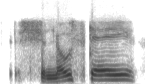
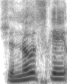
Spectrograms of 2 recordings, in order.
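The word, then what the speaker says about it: Shinnosuke: I'll let you tell me how to pronounce it. All right, I believe I have it finally. It's Shinosuke Ogasawara. Okay. Ogasawara. What do we need to Ogasawara. know here? Shinosuke Ogasawara.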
